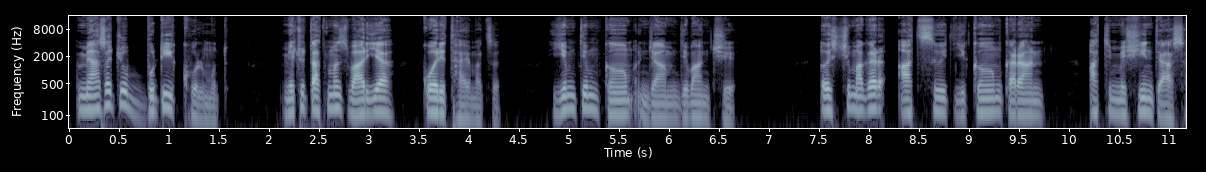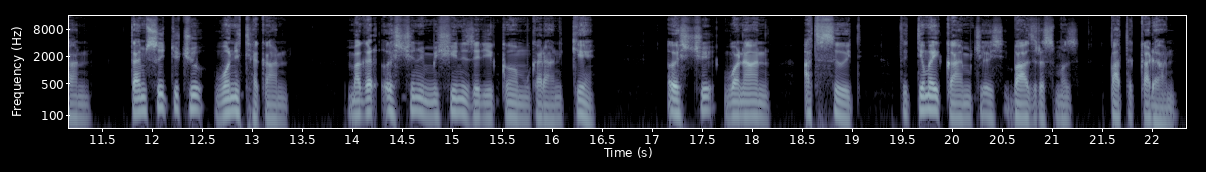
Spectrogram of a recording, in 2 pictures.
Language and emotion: Kashmiri, neutral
